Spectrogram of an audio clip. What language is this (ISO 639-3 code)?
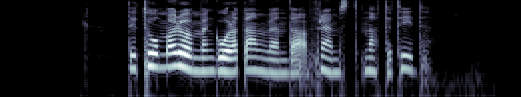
swe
